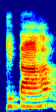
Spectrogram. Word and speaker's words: guitarra: do U tá bom guitarra guerra foguete fogueira todos são dígrafos porque eu não consegui consegui escutar o som do U desço cresça renasço nasço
